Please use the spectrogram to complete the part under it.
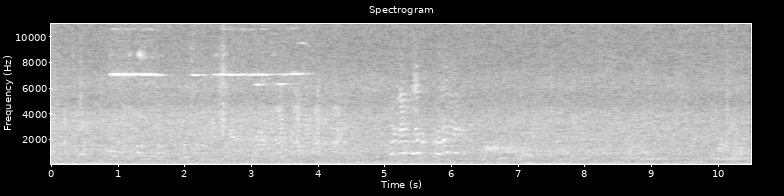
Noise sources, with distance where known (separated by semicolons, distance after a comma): person or small group talking, far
